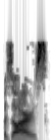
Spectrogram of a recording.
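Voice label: "bazaars", English, British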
